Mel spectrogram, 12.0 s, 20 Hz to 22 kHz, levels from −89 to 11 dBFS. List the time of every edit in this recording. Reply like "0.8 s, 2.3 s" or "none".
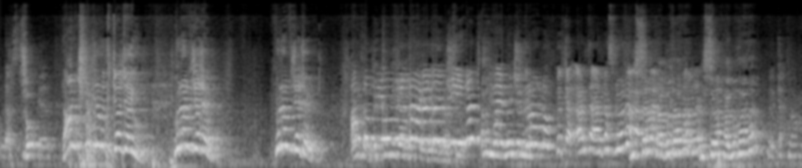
7.2 s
